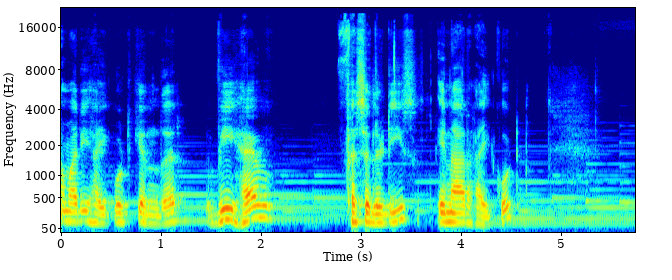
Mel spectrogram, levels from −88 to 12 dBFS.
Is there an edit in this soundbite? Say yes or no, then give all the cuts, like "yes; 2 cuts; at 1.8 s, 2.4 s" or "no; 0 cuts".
no; 0 cuts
